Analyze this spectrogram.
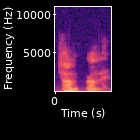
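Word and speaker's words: Tom Grummett: And you're working with, I'm not sure, is Tom Grummet? Is that the pronunciation? Yeah, it's Tom Grummet, yeah. I sometimes joke, you should say his name Grummet, but that's just to confound people.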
